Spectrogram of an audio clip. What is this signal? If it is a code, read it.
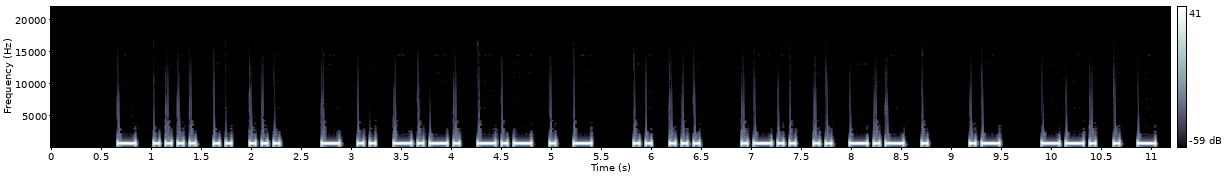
Morse code, heard as a keyed tone, about 20 wpm, 700 Hz. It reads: THIS TICKET IS LIKE A GET
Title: Sentences with 7-Word Phrases - Spoken Beginning - 20wpm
